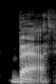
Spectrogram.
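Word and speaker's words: בת: it's H1 323 and the translation is Bath bath we pronounce it bath that's the word and it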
